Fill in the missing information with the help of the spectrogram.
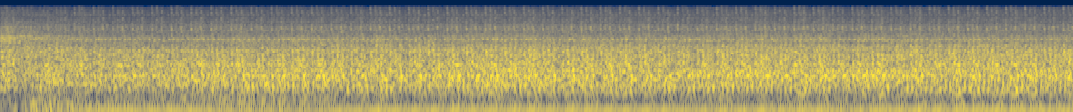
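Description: Diesel engine idling steadily just after starting, with one injector unplugged so that one cylinder misfires.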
